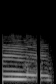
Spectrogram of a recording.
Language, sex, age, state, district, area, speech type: Tamil, female, 30-45, Tamil Nadu, Krishnagiri, rural, conversation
